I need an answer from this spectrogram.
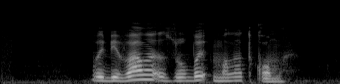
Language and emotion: Russian, neutral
